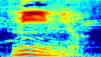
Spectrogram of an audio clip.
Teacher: the emphasis is on the second last syllable · Niño ends in an O, which makes it llana, which means the emphasis is on the second to last syllable. And since the emphasis really is on the second to last syllable, we don't need an accent mark.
